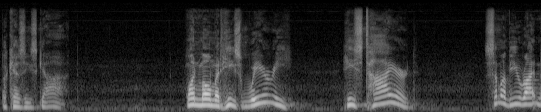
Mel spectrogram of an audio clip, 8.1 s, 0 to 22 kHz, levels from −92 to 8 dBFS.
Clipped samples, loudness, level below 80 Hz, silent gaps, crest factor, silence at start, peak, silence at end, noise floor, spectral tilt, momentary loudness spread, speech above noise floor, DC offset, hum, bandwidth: under 0.1%; -26 LUFS; -68 dBFS; none; 22 dB; 0.05 s; -6 dBFS; 0 s; -62 dBFS; -6 dB/octave; 17 LU; 37 dB; under 0.1%; none; 17 kHz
